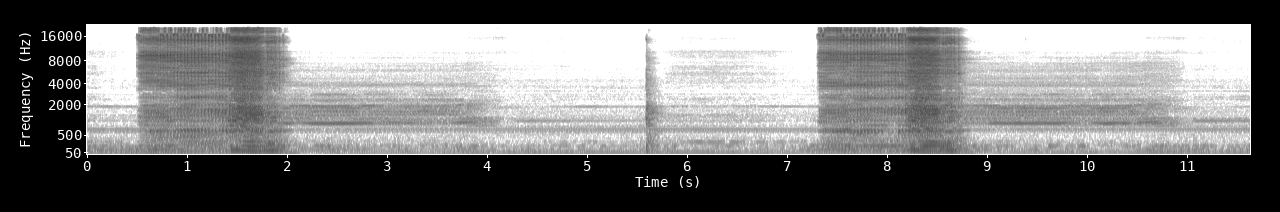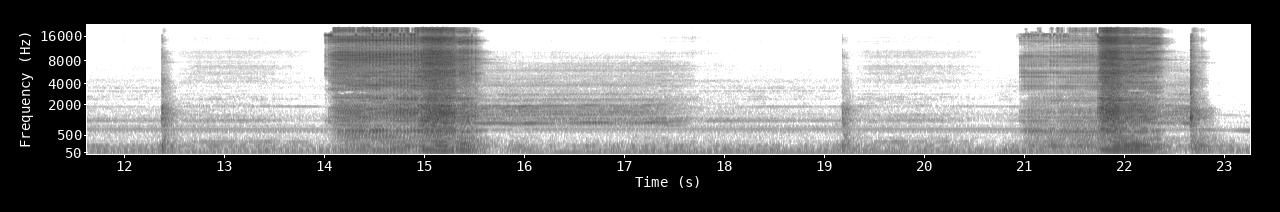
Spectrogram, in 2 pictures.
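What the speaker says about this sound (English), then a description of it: "let my sawmill blade sharpener finish sharpening this blade" A sawmill blade sharpener grinding a blade: four loud bursts of harsh metallic grinding recur at regular intervals, separated by quieter mechanical hum and occasional sharp clicks.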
